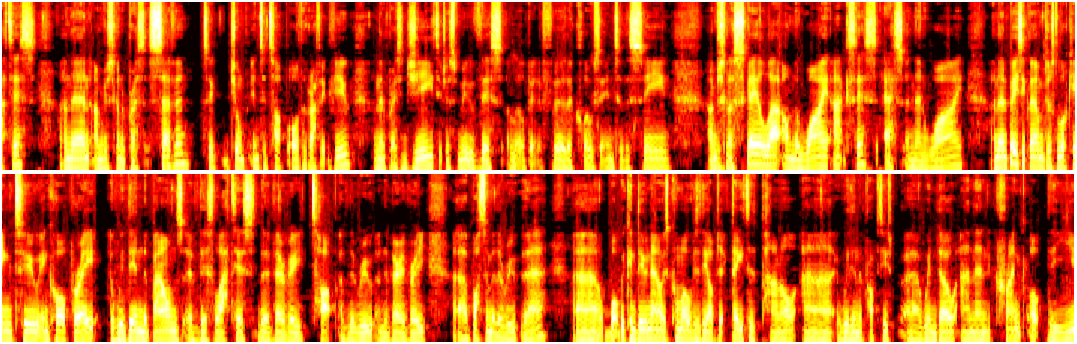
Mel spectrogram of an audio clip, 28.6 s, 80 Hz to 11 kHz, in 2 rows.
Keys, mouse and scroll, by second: 3.0 KP_7, 5.4 g, 7.8-11.7 drag, 8.3 g, 9.8 g, 10.5 s, 13.9-16.6 drag, 14.8 g, 21.8 g, 22.6 click.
